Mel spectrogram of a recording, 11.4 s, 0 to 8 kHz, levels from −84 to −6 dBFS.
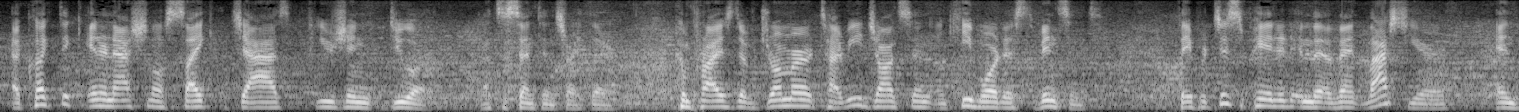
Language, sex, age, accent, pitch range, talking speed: English, male, 30-49, American, 130-165 Hz, 140 wpm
